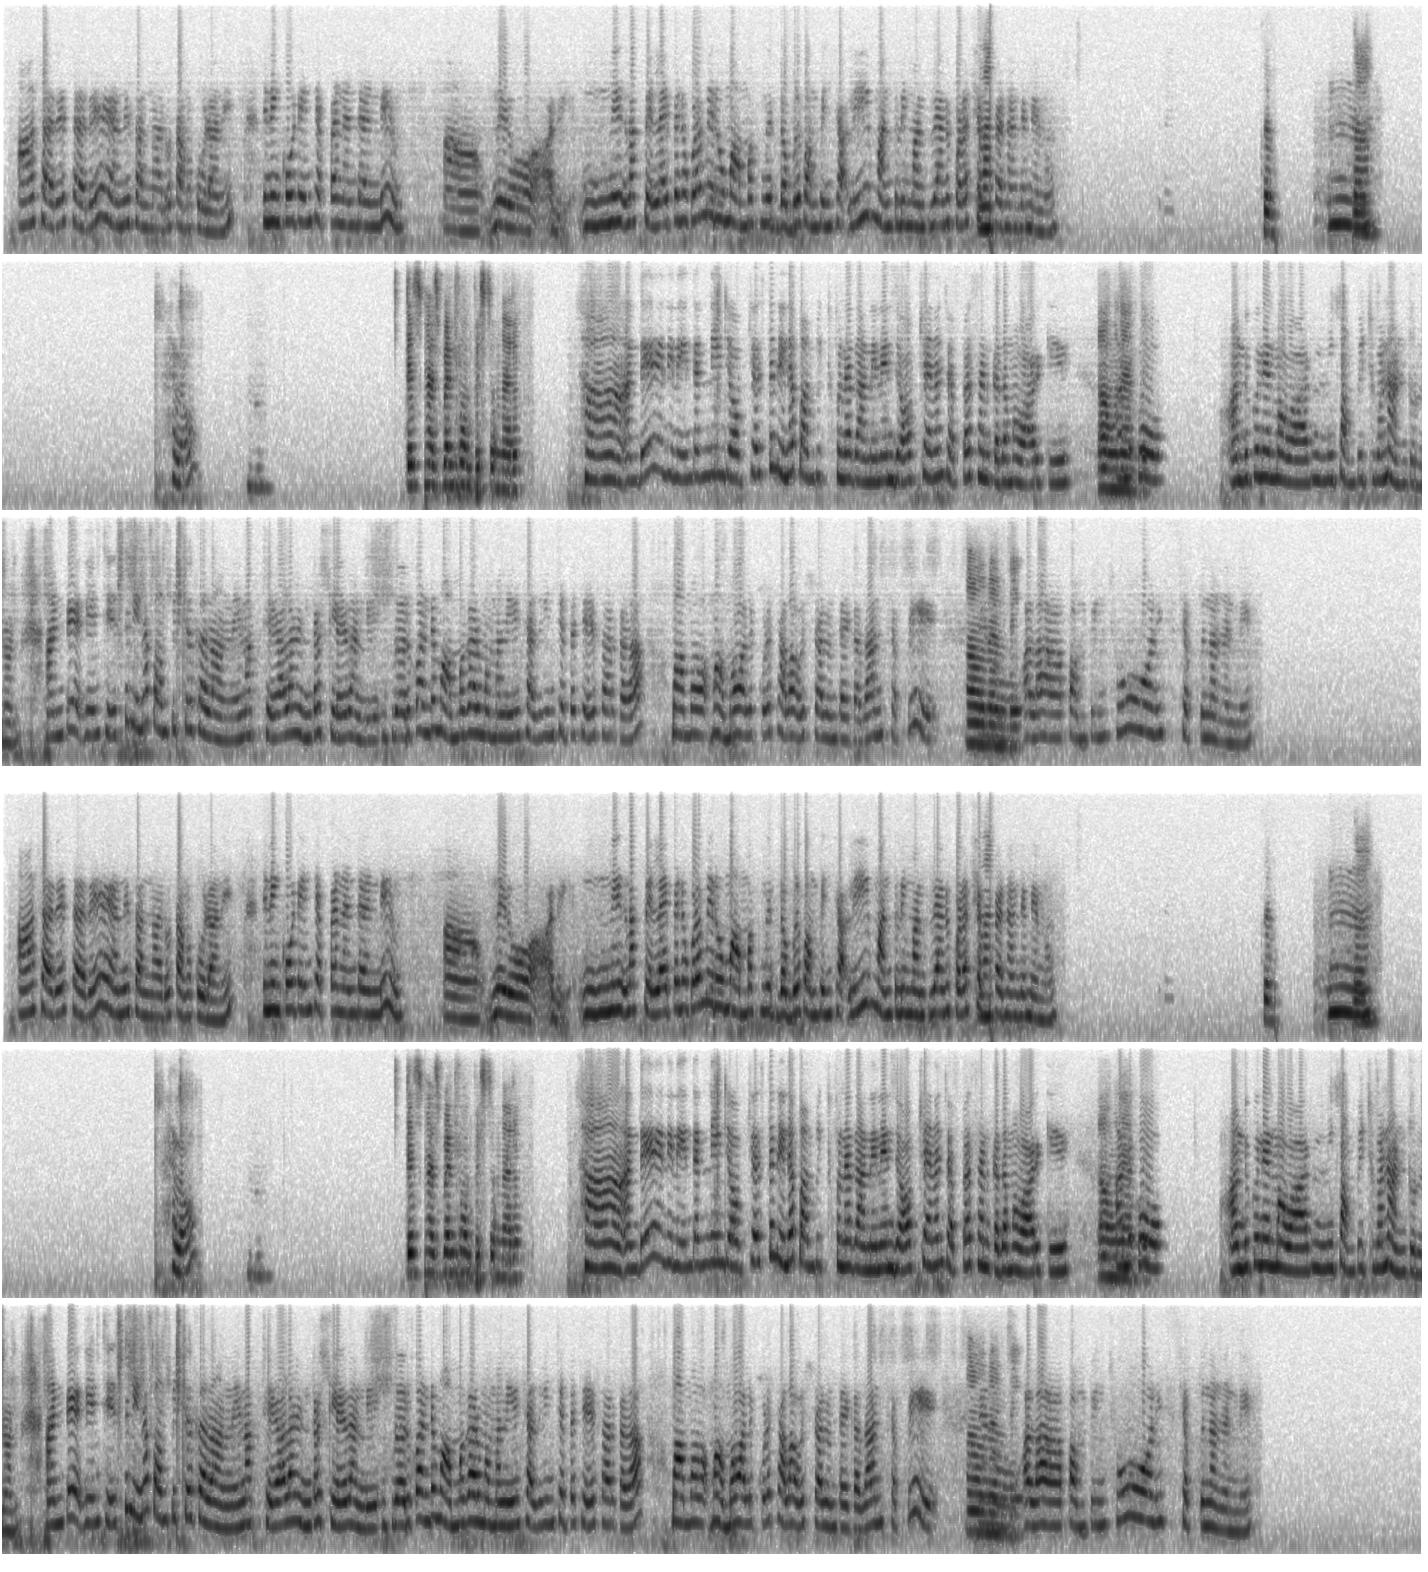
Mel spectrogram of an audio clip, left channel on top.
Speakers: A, on the right; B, on the left.
A: ఆ సరే సరే అనేసి అన్నారు. తను కూడా అని నేను ఇంకోటి ఏం చెప్పాన అంటే అండి ఆ మీరు అది నాకు పెళ్లి అయిపోయినా కూడా మీరు మా అమ్మకు మీరు డబ్బులు పంపించాలి. మంత్లీ మంత్లీ అని తర్వాత చెప్తానండి
B: మంచి
A: నేను
B: ఆ
A: హ్మ్. హలో
B: హ బెస్ట్ హస్బెండ్ పంపిస్తున్నారు
A: హా అంటే నేను ఏంటంటే నేను జాబ్ చేస్తే నేనే పంపించుకున్న దాన్ని నేను జాబ్ చేయానని చెప్పేస్తాను కదా మా వారికి
B: అవునండి
A: అందుకు అందుకు నేను మా వారు పంపించమని అంటున్నాను అంటే నేను చే నినా పంపించేస్తు కదా అండి నాకు చేయాలని ఇంట్రెస్ట్ లేదండి ఇప్పుడు వరకు అంటే మా అమ్మగారు మమ్మ చదివించేంత చేసారు కదా మా అమ్మ మా అమ్మ వాళ్ళకి కూడా చాలా అవసరాలు ఉంటాయి కదా అని చెప్పి
B: అవునండి
A: నేను అలా పంపించు అని చెప్తున్నానండి డి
